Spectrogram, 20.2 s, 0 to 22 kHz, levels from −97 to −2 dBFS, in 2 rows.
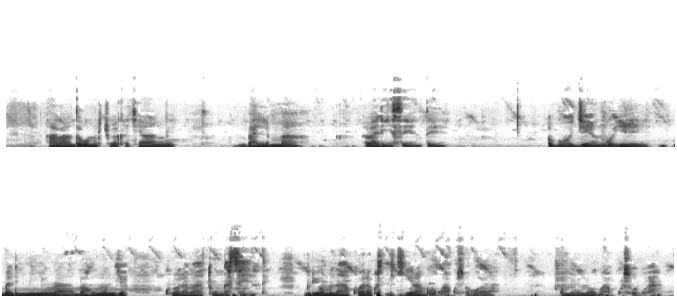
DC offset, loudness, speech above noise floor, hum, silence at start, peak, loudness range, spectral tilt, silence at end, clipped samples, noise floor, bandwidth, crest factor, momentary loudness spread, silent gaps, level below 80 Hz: under 0.1%; -21 LUFS; 45 dB; none; 0.7 s; 0 dBFS; 6 LU; -5.5 dB/octave; 0 s; under 0.1%; -66 dBFS; 7.8 kHz; 22 dB; 16 LU; none; -58 dBFS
